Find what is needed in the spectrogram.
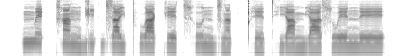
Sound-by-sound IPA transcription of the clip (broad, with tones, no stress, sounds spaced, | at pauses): m e˦ ʔ kʰ ã˥˧ n ɡ i˦ ʔ d͡z a˥˧ j pʰ w a˥˧ k e˥˧ t͡sʰ u˥˧ n d͡z ã˨ t̚ pʰ e˨˩ t̪ʰ j a˥˧ m j a˧ s w e˦ n̪ e˦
